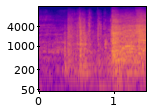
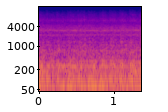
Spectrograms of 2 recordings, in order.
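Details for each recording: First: Turbo Subaru Forester with Haltech Elite 550 ECU, fuel pump fuse pulled to drain the rails before fitting 980cc injectors: cranks, catches, runs rough and steady, then fades and dies as fuel pressure runs out, a stall from fuel starvation. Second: Turbo Subaru Forester on Haltech Elite 550 with new 980cc injectors and new O2 sensor, idle control just enabled, not yet up to temperature, lower radiator hose leaking; low, steady, even rumble with no misses or hunting: normal idle.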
